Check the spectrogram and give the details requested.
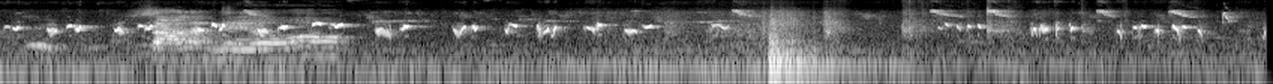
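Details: Yellow-vented bulbul (trucukan ropel) repeating bubbly chirped phrases at a steady pace, a brief harmonic nasal note early on and a sharp click midway, low hum beneath.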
